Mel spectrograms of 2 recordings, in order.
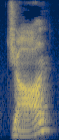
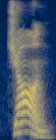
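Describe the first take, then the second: First: JOHN with a rising, questioning tune; mock-confused JOHN, lifted at the end; puzzled question. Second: JOHN higher, with a falling tune; exasperated, falling JOHN; incredulous echo. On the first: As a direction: ask JOHN as if you misheard the name. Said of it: "and they were like". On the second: Retold or imitated. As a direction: throw JOHN back as a statement of disbelief. Repeats the absurd mishearing.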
